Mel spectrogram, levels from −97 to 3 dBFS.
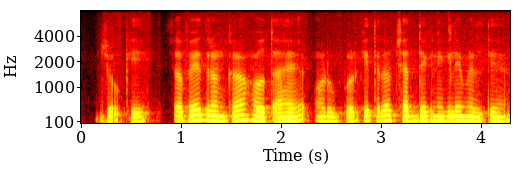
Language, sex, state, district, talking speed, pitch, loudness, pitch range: Hindi, male, Bihar, Kishanganj, 235 wpm, 120 Hz, -18 LUFS, 110-125 Hz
